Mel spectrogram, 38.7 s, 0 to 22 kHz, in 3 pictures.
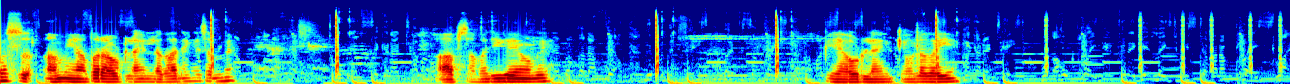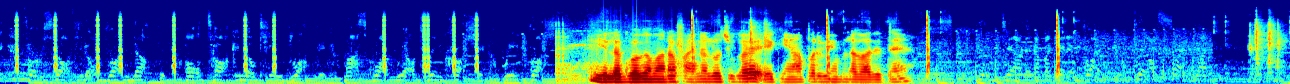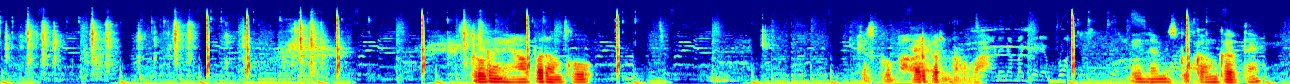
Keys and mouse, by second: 0.3 F5, 2.1 click, 4.7 right click, 6.5 click, 9.1 z, 9.3 click, 10.1 F10, 10.4 click, 10.7 z, 10.8 space, 11.0 right click, 11.2 space, 11.2 z, 11.3 click, 11.7 click, 13.3 right click, 13.4 click, 13.5 ctrl+space, 13.7 F10, 13.8 click, 14.4 z, 14.5 click, 14.7 ctrl+space, 15.0 F5, 15.3 click, 17.4 click, 17.8 ctrl+space, 18.0 right click, 18.1 z, 18.3 ctrl+space, 18.3 right click, 18.3 ctrl+space, 18.4 z, 19.8 click, 20.3 ctrl+space, 21.1 click, 25.0 right click, 25.4 ctrl+space, 25.6-28.9 typing, 25.7 right click, 26.0 ctrl+space, 26.4 right click, 26.7 ctrl+space, 27.2 right click, 27.8 click, 28.3 click, 28.7 ctrl+space, 29.1 click, 30.4 ctrl+space, 31.0 click.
